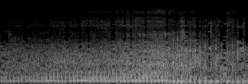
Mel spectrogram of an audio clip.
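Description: A motor vehicle's engine passing close by on the street: it grows louder to a peak about one and a half seconds in, then its pitch drops a little as it goes past.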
